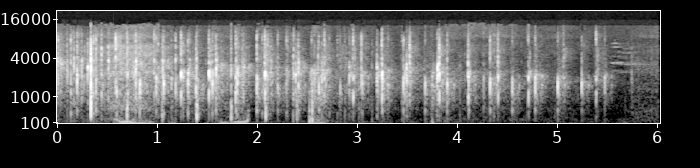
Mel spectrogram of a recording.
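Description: Faint, scattered clapping from a small group of people, thinning out toward the end.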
